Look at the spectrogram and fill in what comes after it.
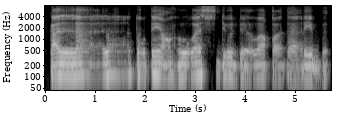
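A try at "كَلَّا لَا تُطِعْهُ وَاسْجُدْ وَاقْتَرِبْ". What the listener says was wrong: Bagus. Lagi, Pak.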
